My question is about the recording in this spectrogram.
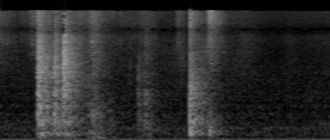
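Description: Groceries being handled and set down on a table: two short handling noises, the first about a quarter second in and a second, sharper-starting one just past a second in.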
